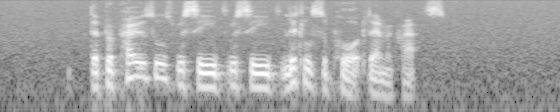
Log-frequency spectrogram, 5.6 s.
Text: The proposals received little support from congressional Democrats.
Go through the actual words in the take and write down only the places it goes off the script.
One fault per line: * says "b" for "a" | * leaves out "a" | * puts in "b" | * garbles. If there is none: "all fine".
* puts in "received"
* leaves out "from congressional"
